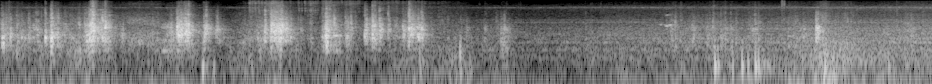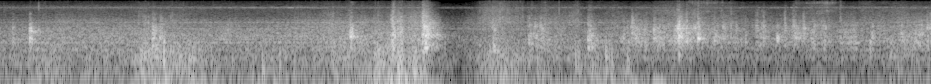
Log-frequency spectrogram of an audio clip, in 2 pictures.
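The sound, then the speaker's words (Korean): A toy train carrying four toy people clatters along into a toy house, its wheels rattling and clicking in uneven bursts, loudest at the start and again midway, with no one talking. “부릉부릉 기차가 집 안으로 들어갑니다.”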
